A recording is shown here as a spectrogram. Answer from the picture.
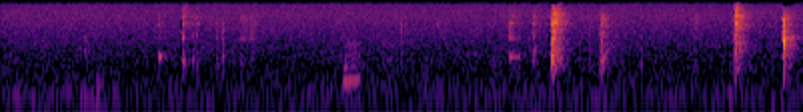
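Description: A few small, sharp clicks and taps from something being handled: faint ones at first, then four louder clicks in the second half.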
